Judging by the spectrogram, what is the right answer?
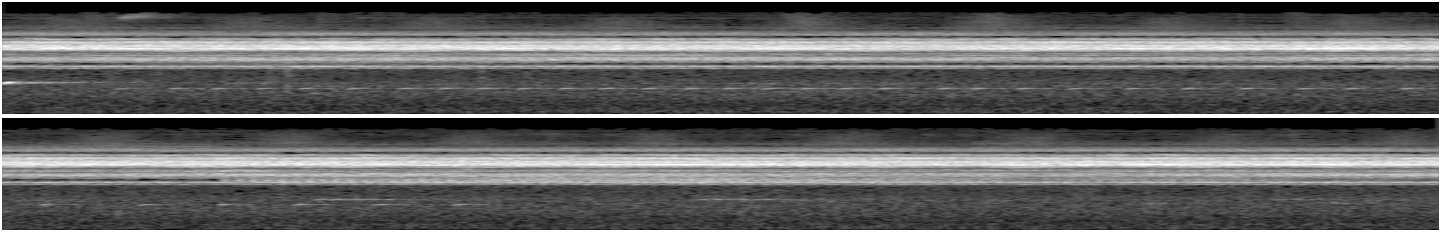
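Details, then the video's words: {'caption': 'Empress cicadas of the Borneo rainforest keep up a steady, intense high buzz. Beneath it, a soft rapid series of evenly spaced low pulses runs for several seconds, and a few short mid-pitched notes follow.'} "The weird sound of empress cicadas"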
